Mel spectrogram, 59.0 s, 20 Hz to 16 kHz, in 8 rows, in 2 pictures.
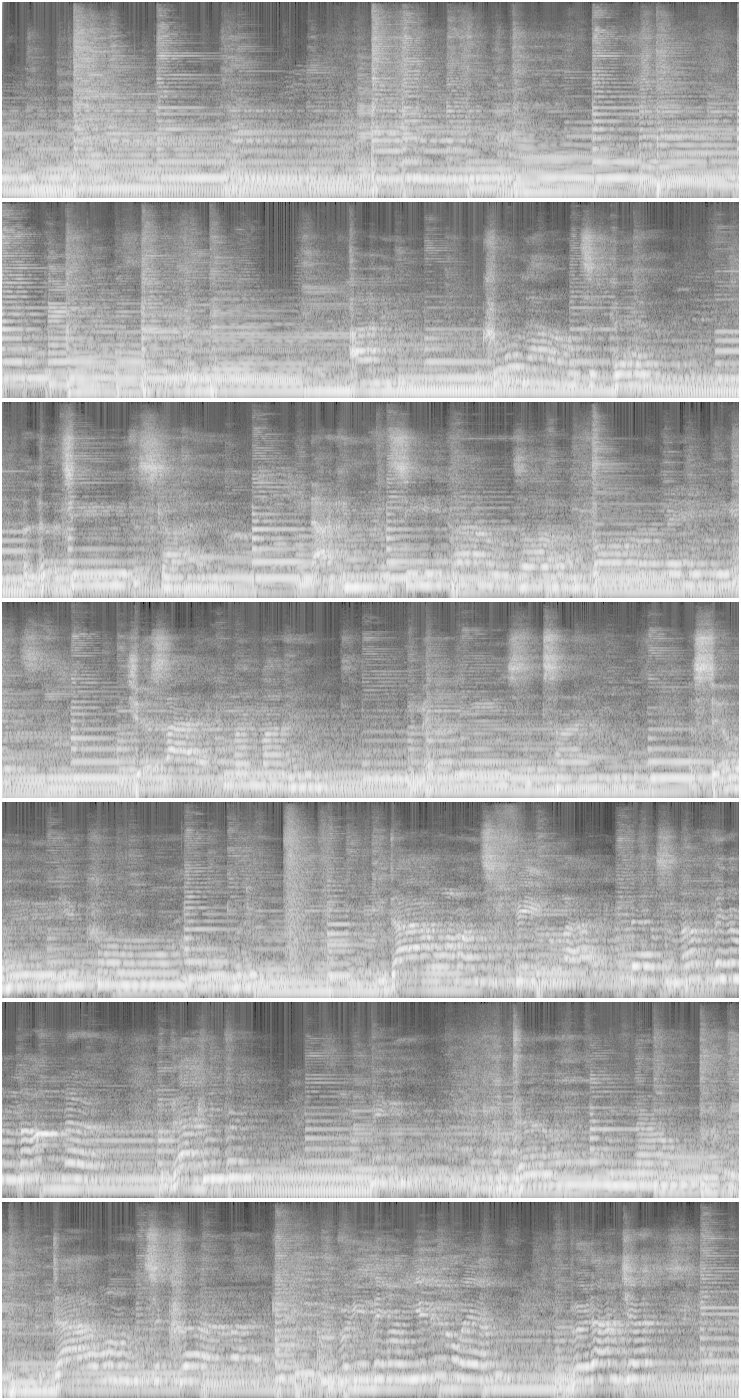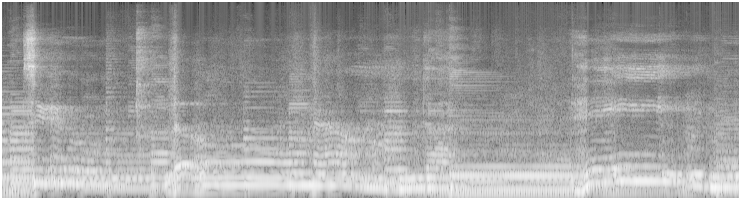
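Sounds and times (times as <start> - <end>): electric bass: 0.0 - 58.9
man singing: 0.0 - 58.9
second guitar: 0.0 - 58.9
strummed acoustic guitar: 0.0 - 58.9.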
